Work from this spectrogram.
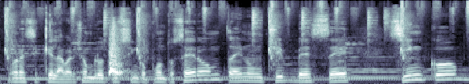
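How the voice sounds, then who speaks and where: Loud music plays behind a man with a Mexican Spanish accent as he unboxes motorcycle gear for his moto vlog. His medium-pitched voice is animated and moves at a normal speed. He's chatty and casual, explaining things with plenty of slang and filler.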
